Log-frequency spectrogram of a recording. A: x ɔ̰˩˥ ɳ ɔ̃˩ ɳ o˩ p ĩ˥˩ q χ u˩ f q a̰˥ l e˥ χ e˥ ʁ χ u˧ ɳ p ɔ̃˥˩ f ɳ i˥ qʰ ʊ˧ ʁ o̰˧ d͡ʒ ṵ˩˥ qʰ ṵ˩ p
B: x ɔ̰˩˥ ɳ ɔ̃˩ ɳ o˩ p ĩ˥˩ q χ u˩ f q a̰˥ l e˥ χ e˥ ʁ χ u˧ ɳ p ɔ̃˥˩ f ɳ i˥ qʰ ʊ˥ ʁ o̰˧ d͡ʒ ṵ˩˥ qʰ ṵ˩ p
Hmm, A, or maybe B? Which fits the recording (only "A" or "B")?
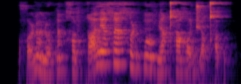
A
